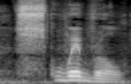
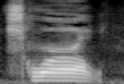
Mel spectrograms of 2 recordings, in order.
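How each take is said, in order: First: "Squirrel" in two syllables, with the R in the middle; the British way, "Squirrel" as skwi-rel. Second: "Squirrel" as one syllable, skwurl, with a rolled-in R; mock the American way, a quick "Squirrel" that sounds like skwurl; louder, one-syllable "Squirrel". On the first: Shown as a demonstration. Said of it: "That's how you say it". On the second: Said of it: "How does America say the word squirrel? Is it like squirrel?".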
